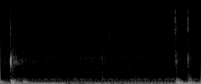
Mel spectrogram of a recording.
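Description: Quick keystrokes on a computer keyboard, a couple of soft taps near the start and another short cluster near the end, close and quiet, with no speech.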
